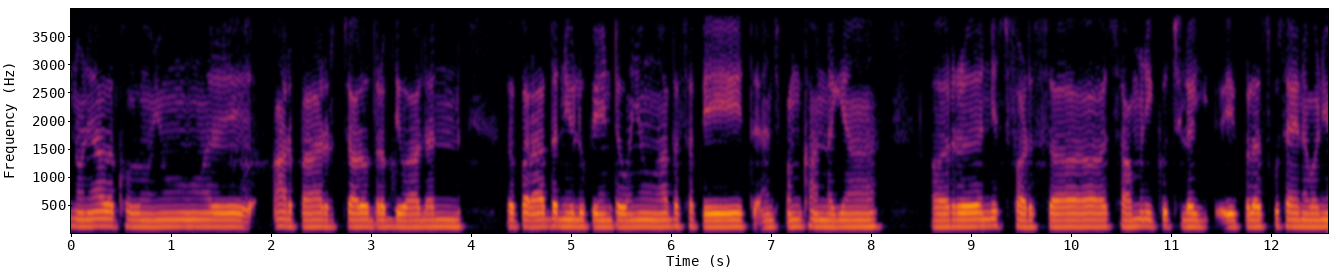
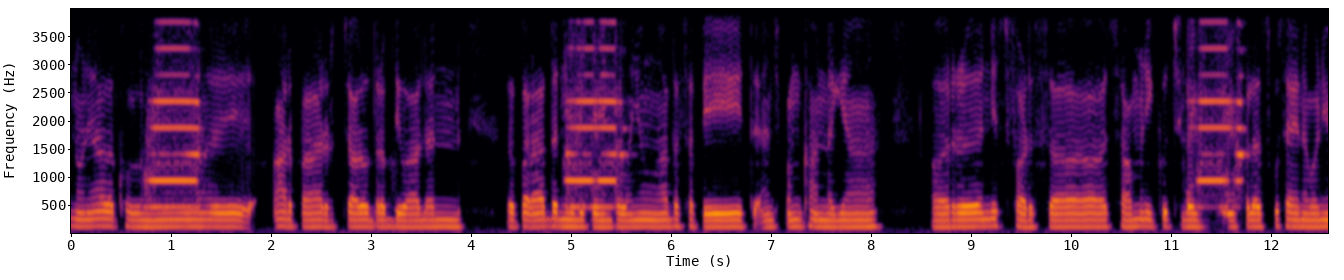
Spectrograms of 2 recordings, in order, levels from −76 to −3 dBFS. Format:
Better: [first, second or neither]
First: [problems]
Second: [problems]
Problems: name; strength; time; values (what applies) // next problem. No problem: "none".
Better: first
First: none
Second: noise reduction (neural diffusion model UNIVERSE++)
